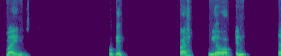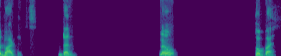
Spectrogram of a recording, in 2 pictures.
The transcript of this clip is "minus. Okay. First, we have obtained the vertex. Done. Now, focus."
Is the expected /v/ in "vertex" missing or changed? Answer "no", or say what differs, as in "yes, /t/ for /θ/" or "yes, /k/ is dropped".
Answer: yes, /p/ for /v/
